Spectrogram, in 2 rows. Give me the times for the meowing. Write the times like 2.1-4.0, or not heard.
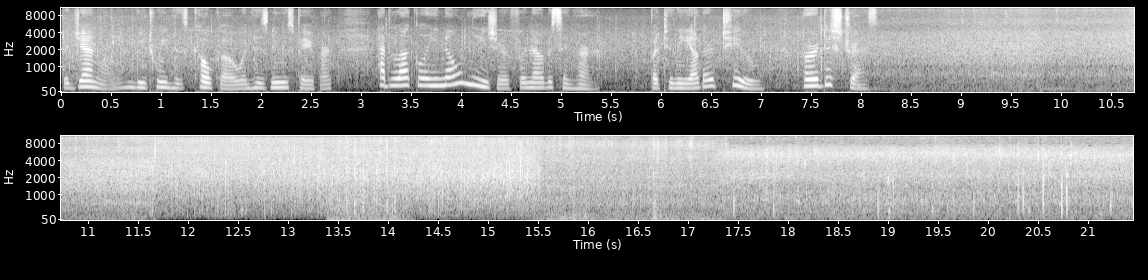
13.3-14.3.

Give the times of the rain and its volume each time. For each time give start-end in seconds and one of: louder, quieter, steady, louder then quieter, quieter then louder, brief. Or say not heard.
0.0-21.4 louder.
